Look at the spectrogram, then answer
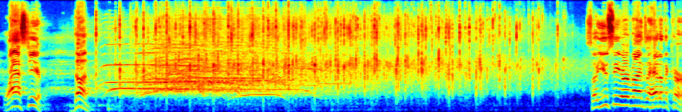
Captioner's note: applause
